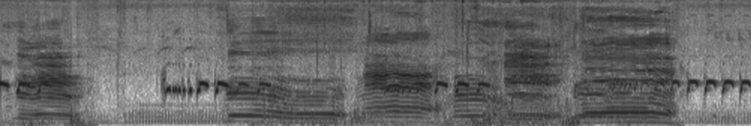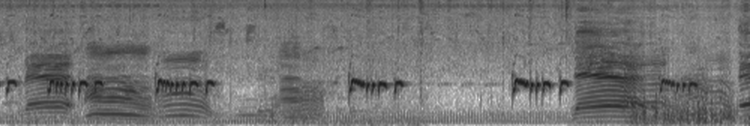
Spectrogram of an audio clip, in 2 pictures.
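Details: Herd of cows walking toward the barn, a dense chorus of overlapping moos, low and wavering, one after another almost without pause, with short strings of high chirps between and a steady low rumble beneath.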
